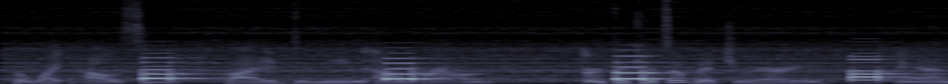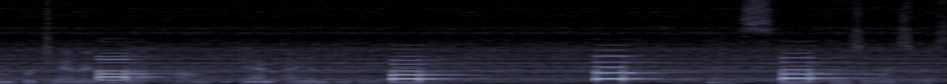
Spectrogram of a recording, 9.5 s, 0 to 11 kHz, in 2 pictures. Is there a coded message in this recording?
Yes: DTMF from 0.7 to 8.8 s, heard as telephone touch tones, dialled by hand, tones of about 140 ms, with room echo and speech in English. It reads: 5 2 3 0 0 1 3 5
